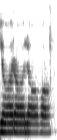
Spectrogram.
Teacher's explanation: ये सारे मुख के मध्य से बोले जा रहे हैं, ठीक है, मुख की छत और जीभ के बीच से, इसे अंतस्थ बोलते हैं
